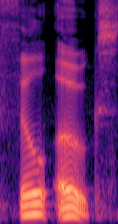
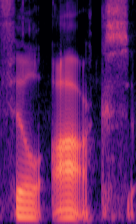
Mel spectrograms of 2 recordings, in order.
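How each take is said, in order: First: The surname rhymes with 'oaks', with a long vowel. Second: The surname rhymes with 'ox', with a short vowel. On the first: The speaker calls it right. "It is apparently Phil Oaks" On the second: The speaker calls it wrong. "not Phil Ox, as I always used to say"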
